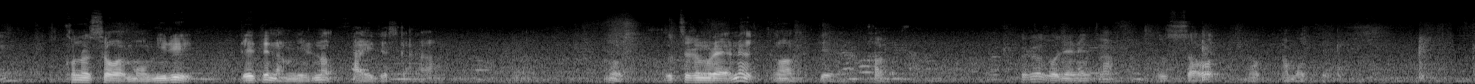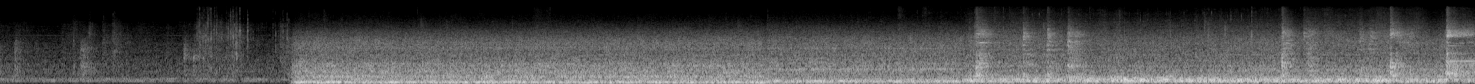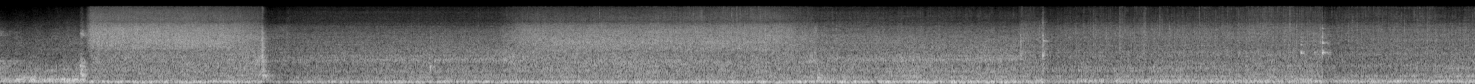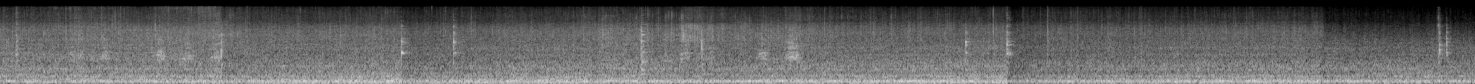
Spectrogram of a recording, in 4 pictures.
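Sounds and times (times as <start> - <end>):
loud sizzling hiss: 17.0 - 59.0
low roar from range: 17.7 - 27.4, 43.7 - 53.9.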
